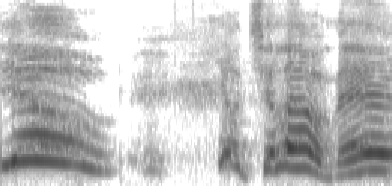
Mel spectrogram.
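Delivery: very high, very slow, unbothered, laid-back drawl. Imitating the other speaker telling him to chill out: imitating a friend saying chill out. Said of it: "I'm about to do exactly what you did".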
